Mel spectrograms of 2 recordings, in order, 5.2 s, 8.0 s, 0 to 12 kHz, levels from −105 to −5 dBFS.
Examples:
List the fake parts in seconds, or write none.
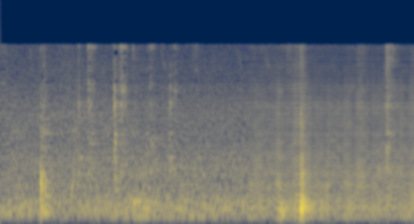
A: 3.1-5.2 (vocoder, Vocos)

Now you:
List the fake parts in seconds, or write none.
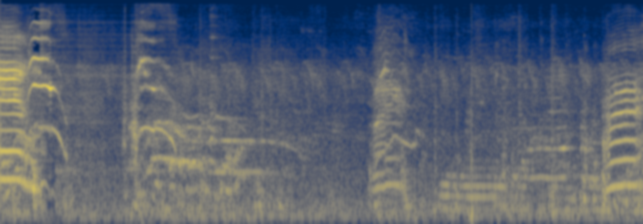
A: 0.5-2.2 (autoencoder, DAC-VAE)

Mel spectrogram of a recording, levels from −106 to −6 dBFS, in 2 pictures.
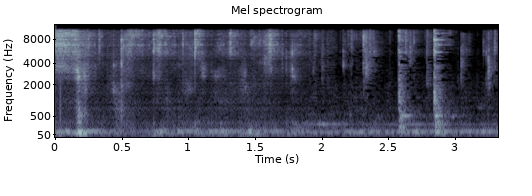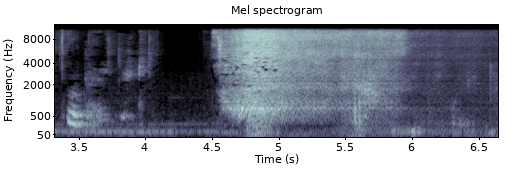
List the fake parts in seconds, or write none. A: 0.0-1.9 (codec, SNAC); 5.0-6.6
